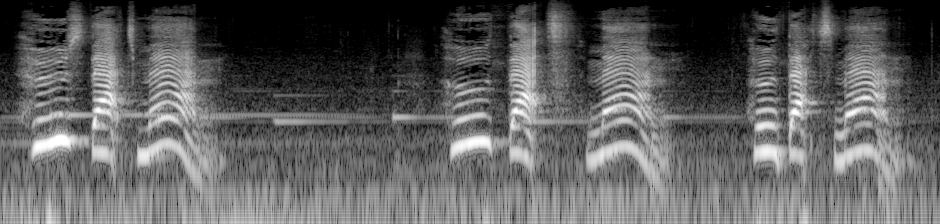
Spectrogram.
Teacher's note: Có thể nuốt được cái âm t ở sau từ that. Nhưng nếu mà đọc chậm thì chúng ta vẫn đọc cái từ đó ra, không cần nuốt các em nhé. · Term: nuốt âm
